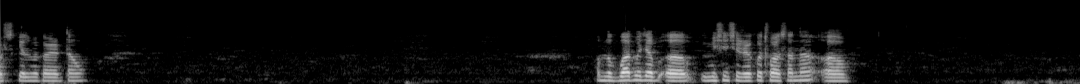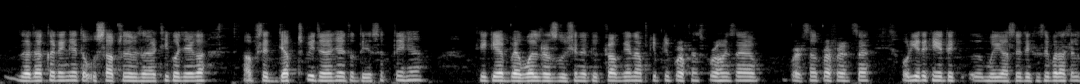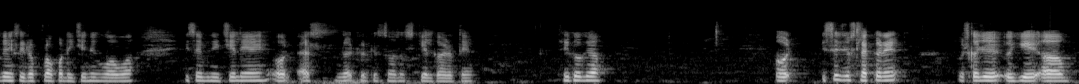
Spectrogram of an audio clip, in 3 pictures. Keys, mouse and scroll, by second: 2.5 KP_1, 2.9 KP_3, 4.3 a, 6.5 click, 8.0 g, 13.8-17.0 drag, 17.5 a, 20.2 click, 21.4 g, 24.4 s, 26.3 a, 29.3 click, 30.4 Tab, 31.8-32.3 middle drag.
